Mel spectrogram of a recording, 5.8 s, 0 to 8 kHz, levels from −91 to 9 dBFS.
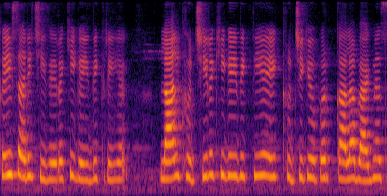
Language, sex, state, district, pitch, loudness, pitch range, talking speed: Hindi, female, Chhattisgarh, Bastar, 285 Hz, -18 LUFS, 265-310 Hz, 225 wpm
